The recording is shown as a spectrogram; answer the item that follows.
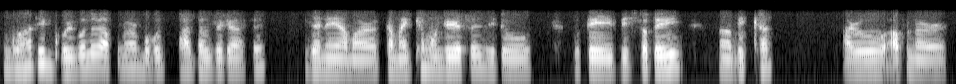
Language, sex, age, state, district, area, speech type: Assamese, male, 18-30, Assam, Kamrup Metropolitan, rural, conversation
